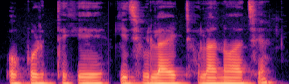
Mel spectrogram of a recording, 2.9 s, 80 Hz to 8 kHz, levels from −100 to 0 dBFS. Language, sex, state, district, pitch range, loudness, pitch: Bengali, male, West Bengal, Jalpaiguri, 105-110 Hz, -19 LUFS, 105 Hz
